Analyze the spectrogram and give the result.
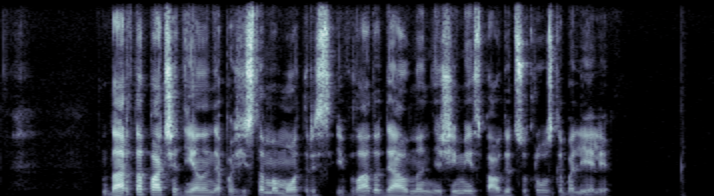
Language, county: Lithuanian, Vilnius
